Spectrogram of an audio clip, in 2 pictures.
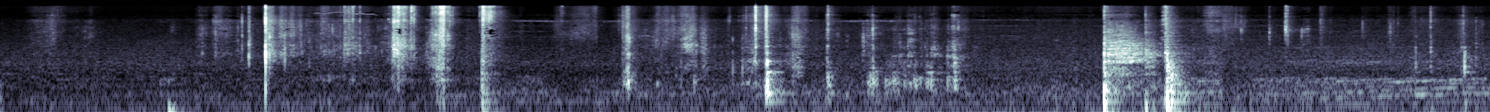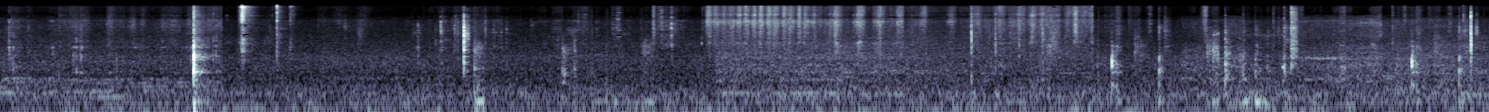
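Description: Irregular sharp clicks, taps and clinks of a precision screwdriver and small metal parts being unscrewed and lifted out of a Mac mini's aluminium case, with the loudest knocks about eleven to twelve seconds in. A spell of soft rustling comes later.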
